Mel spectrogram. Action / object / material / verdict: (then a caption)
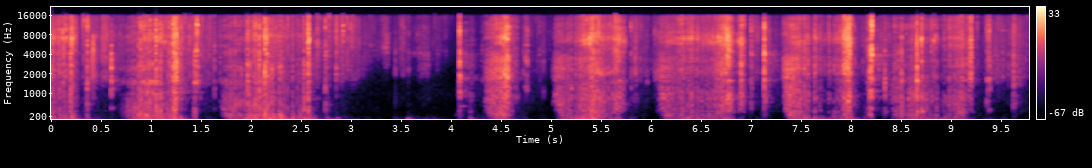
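scrape / bar of soap cut with a metal blade / soap / none. A metal blade carves a solid orange bar of soap into curled shavings, making a series of dry, crunchy scraping and tearing strokes with brief pauses between them. Each stroke has a heavy low rasp under a bright crackle.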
